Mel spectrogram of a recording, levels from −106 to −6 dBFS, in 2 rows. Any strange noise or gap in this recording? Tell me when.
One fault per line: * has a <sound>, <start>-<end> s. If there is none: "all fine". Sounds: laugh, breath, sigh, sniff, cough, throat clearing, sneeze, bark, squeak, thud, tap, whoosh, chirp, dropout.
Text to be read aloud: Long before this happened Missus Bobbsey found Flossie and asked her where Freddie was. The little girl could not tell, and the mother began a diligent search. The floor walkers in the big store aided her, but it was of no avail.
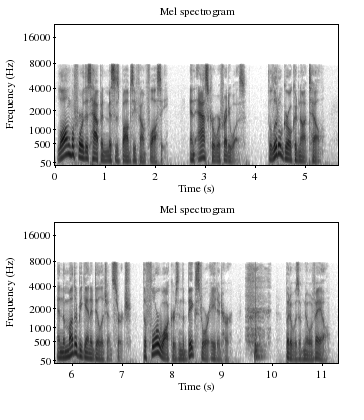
* has a laugh, 9.5-10.0 s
